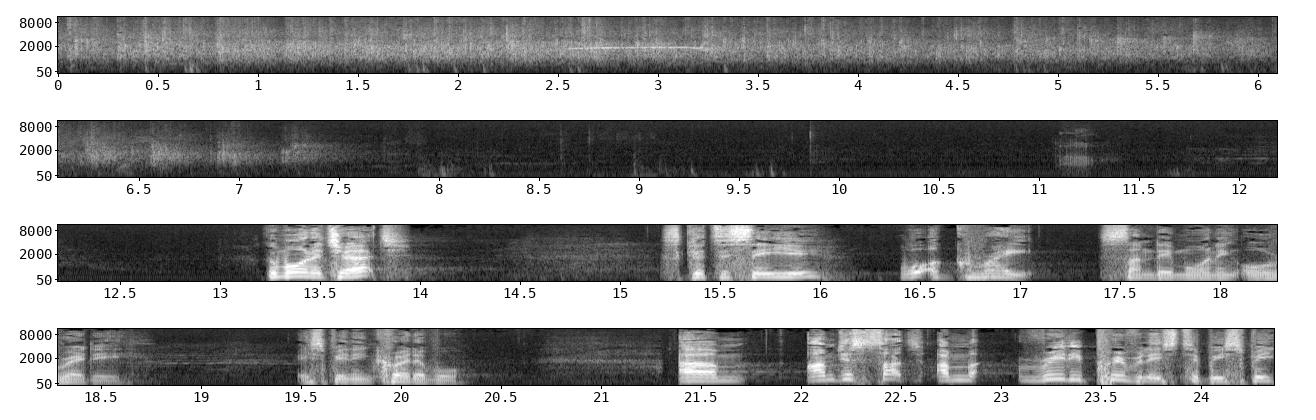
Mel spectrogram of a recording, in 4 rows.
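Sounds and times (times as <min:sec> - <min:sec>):
crowd applauding: 0:00.0 - 0:07.7
speech: 0:13.2 - 0:14.0, 0:15.4 - 0:18.7, 0:19.5 - 0:20.4, 0:21.4 - 0:24.3.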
